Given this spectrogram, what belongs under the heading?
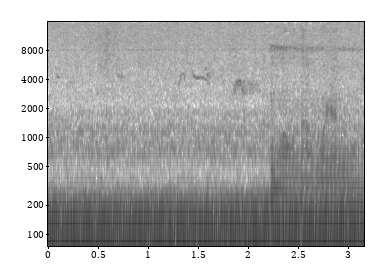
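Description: Car engine from the video game Unturned, a steady low rumble droning loud and continuous under faint voice-like harmonics near the end.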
